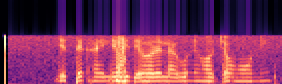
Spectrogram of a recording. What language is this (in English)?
Odia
